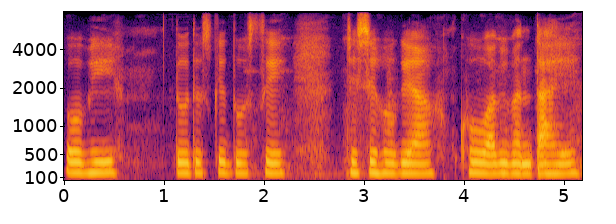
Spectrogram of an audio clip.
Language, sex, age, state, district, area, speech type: Hindi, female, 30-45, Uttar Pradesh, Jaunpur, rural, spontaneous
